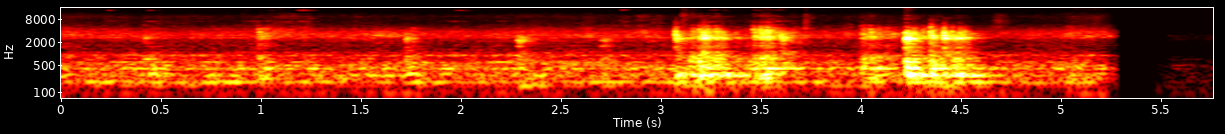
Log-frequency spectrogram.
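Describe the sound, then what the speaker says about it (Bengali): Rice frying with cashews and raisins in a pan for a Bengali Gobindobhog pulao, a steady soft sizzle with scraping stirs that grow louder near the end before cutting off. "কাজু কিশমিশটা দিয়ে ভালো করে ভেজে নেব চালটা"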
